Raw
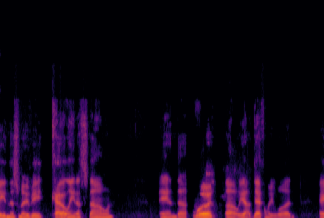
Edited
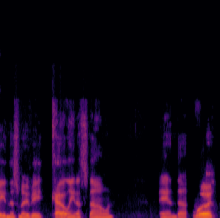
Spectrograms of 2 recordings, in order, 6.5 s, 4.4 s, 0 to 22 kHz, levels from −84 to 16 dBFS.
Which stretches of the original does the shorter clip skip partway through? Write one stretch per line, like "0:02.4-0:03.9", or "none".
none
